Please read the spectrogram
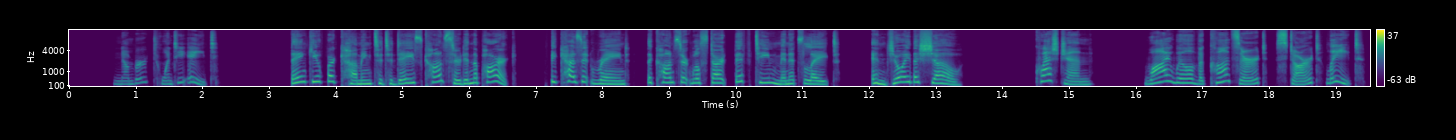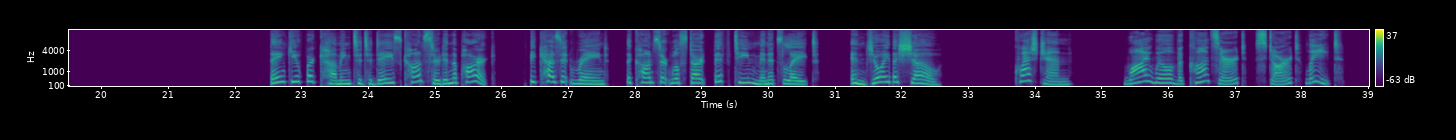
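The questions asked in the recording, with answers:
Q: Why will the concert start late?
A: Because it rained.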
